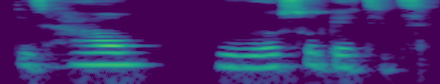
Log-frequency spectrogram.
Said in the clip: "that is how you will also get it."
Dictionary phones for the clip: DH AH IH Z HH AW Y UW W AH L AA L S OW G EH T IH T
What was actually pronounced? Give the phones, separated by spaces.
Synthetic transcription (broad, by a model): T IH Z HH AW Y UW W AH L AA L S OW G EH T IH T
